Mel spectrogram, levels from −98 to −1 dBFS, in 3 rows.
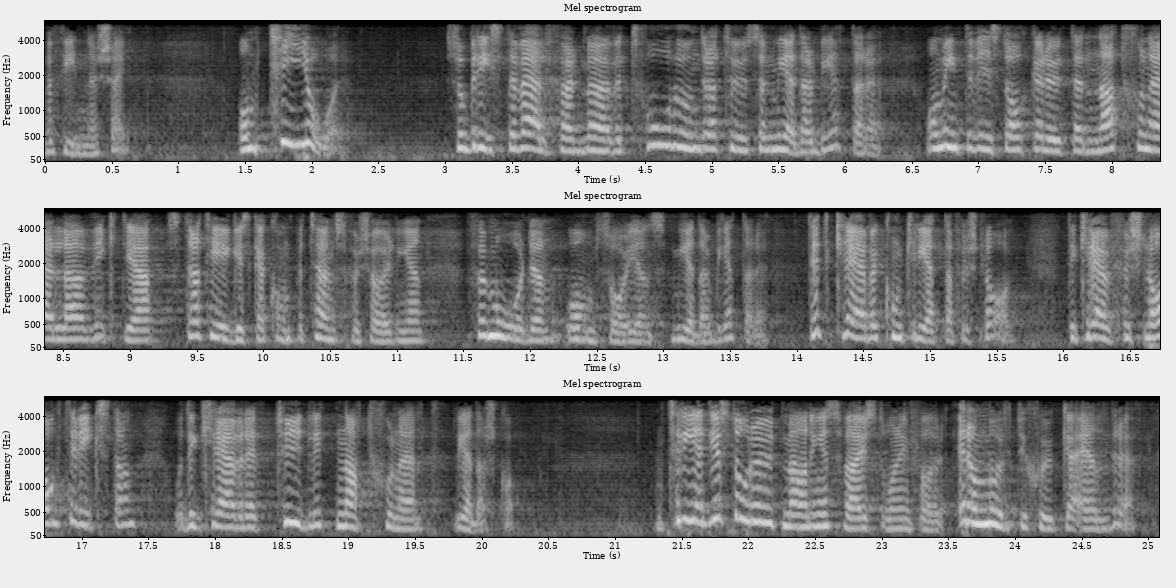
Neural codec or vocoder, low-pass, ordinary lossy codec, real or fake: vocoder, 24 kHz, 100 mel bands, Vocos; 5.4 kHz; none; fake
